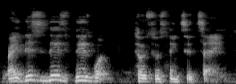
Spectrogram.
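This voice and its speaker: A man's voice: a little high, lively intonation, a little fast, crowd noise, low-quality recording. A young man giving a Torah lesson, reading Hebrew and Aramaic sources aloud and explaining them in English. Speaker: Torah teacher. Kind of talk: recorded Talmud lecture. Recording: clear background noise with passing vehicles.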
